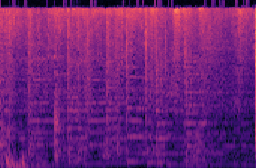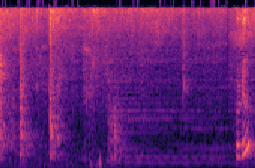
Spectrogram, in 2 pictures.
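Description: A spoon stirs garam masala and other spices into an okra curry in a pan, with scraping strokes and sharp metallic clinks against the pan over a faint sizzle, close and moderately loud.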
